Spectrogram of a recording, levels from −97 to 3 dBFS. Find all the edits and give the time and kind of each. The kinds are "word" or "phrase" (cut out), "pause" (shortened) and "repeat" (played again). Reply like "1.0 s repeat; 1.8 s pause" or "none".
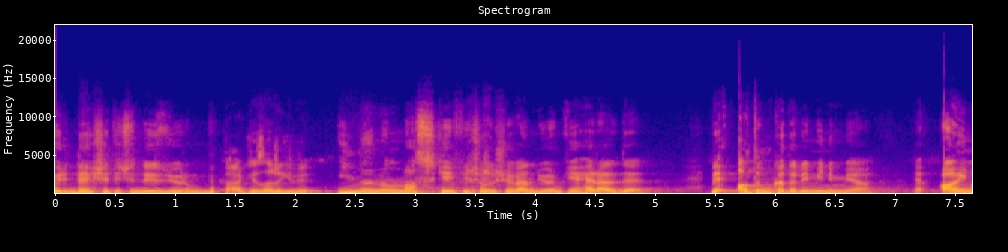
1.4 s word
